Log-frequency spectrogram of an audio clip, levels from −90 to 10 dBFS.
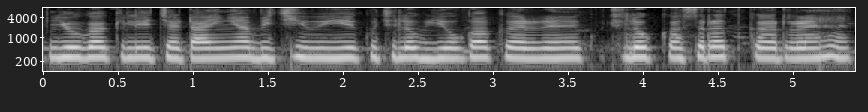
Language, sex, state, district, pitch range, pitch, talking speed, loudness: Hindi, female, Bihar, Katihar, 250-265 Hz, 260 Hz, 210 wpm, -15 LUFS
